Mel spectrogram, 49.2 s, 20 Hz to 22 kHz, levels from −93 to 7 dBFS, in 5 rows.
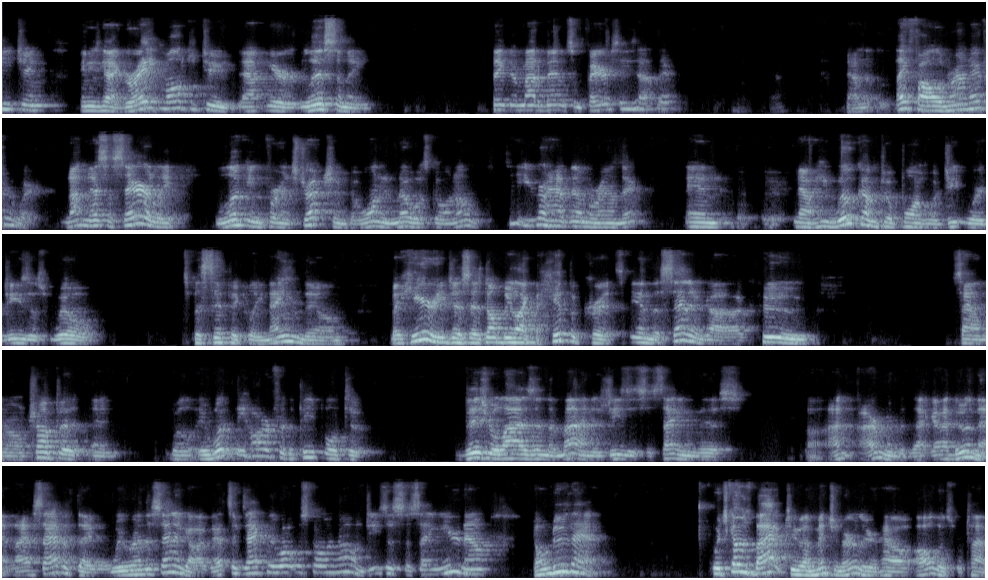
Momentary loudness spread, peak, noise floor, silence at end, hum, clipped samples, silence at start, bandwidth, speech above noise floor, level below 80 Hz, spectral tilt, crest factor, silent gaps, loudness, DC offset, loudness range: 14 LU; -4 dBFS; -82 dBFS; 0 s; none; under 0.1%; 0 s; 12.5 kHz; 59 dB; -62 dBFS; -5 dB/octave; 20 dB; 3.91-4.01 s, 4.66-4.73 s, 21.42-21.47 s, 28.77-29.11 s; -23 LUFS; under 0.1%; 7 LU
